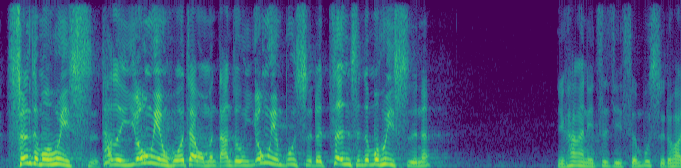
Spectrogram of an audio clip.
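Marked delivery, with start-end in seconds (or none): 0.1-4.3 high-pitched, indignant protest; mock outrage of an offended believer; acted anger. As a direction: object heatedly, pitch jumping up. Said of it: "马丁路德很生气地说".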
